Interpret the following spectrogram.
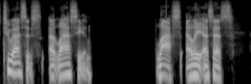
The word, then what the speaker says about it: Atlassian: Atllesian. How do you say it? Atlassian.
